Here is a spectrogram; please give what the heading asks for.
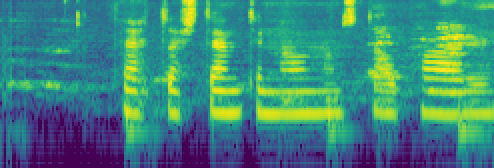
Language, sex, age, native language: Icelandic, female, 9, Icelandic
